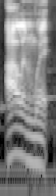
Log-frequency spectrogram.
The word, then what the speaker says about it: Alnwick: No, it's Alnwick, the town.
